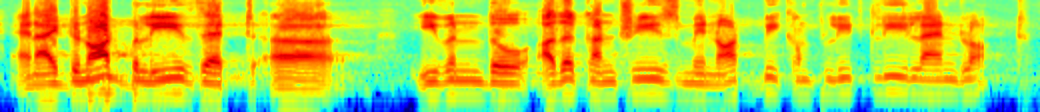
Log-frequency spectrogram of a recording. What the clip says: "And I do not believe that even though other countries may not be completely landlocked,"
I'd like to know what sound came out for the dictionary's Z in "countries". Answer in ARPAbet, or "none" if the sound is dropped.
Z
